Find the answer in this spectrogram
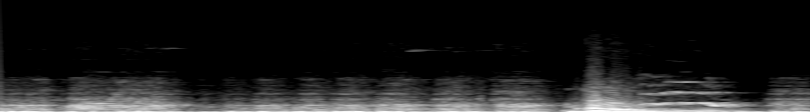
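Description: Cartoon soundtrack music playing from a television set, heard through the room. A voice briefly joins about three seconds in.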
